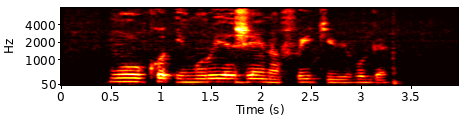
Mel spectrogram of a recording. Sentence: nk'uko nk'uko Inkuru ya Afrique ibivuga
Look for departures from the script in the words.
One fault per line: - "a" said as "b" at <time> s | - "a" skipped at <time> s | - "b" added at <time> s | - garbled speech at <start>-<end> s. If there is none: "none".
- "nk'uko" skipped at 1.0 s
- "Jeune" added at 1.8 s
